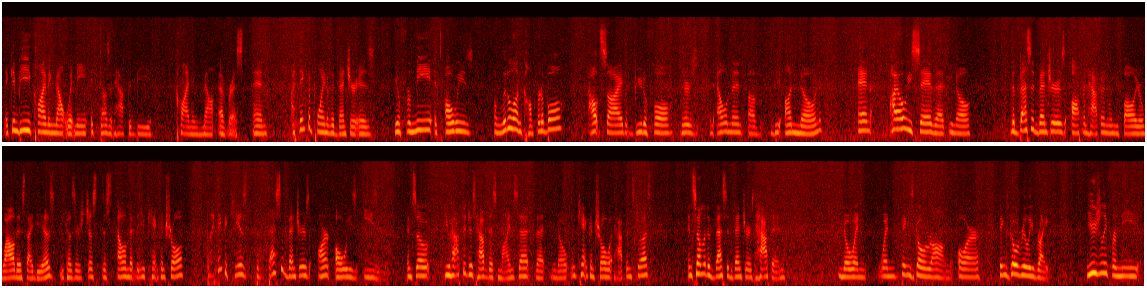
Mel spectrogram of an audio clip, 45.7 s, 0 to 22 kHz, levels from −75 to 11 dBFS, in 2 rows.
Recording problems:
hiss; noticeable; throughout; 10 dB below the speech

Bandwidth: 14.5 kHz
